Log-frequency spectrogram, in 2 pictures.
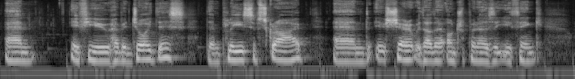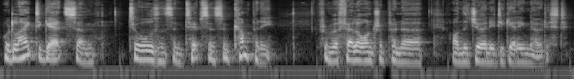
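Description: A man with a husky, slightly breathy voice at an ordinary middle pitch, speaking on his own podcast. He talks in a loose, conversational way, dropping in "uh"s and restarting phrases as he goes. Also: normal speed. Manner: conversational, with frequent fillers and restarts. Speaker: podcast host. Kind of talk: solo podcast monologue.

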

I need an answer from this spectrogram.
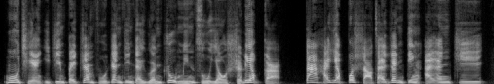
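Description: Brief: chatty co-host, very bright tone, slow and lively. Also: female voice, medium pitch, no echo, studio quality. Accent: Taiwanese Mandarin.

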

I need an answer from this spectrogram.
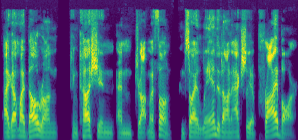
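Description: In clean, dry studio sound, a mid-range male voice talks a little fast. He's an American video journalist being interviewed, spinning informal anecdotes, breaking off mid-thought, and performing other people's lines.

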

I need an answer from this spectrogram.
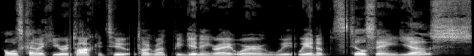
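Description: A man hosts a podcast and thinks aloud in a rambling, halting way. His voice sits at a middling pitch. The recording is dry and close-miked. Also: fairly even intonation, no echo, low-quality recording. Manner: rambling, halting, with many restarts and fillers. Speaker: podcast host. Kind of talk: casual interview talk.

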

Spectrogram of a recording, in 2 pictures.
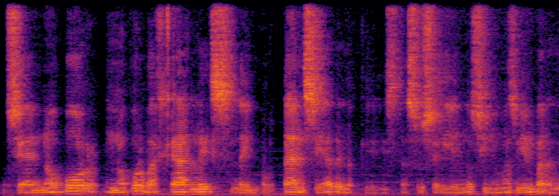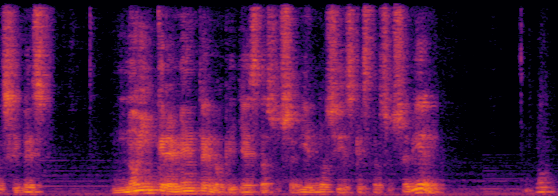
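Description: A man's voice: low voice, moderate pace, a bit bright, distant mic. A man as host, commenting reflectively and backing up his guest in casual conversation. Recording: echoey room, away from the mic, faint music.

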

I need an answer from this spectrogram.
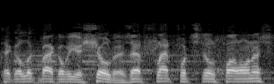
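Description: A man's voice: mid-range voice, fast, lightly acted. An actor playing a jumpy small-time crook in a 1940s radio show, with clipped, slangy tough-guy talk. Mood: nervous. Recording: dull lo-fi 1940s radio recording.

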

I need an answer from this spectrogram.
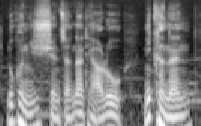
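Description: Middle-aged man, podcast co-host, very low voice, reflective pace. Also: lively intonation, fast. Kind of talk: casual podcast chat.

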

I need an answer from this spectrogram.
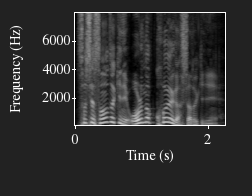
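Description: A man preaching a sermon as pastor, pausing for an interpreter and acting out the voices in his stories. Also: extremely high pitch, wildly swooping pitch, a little mellow.

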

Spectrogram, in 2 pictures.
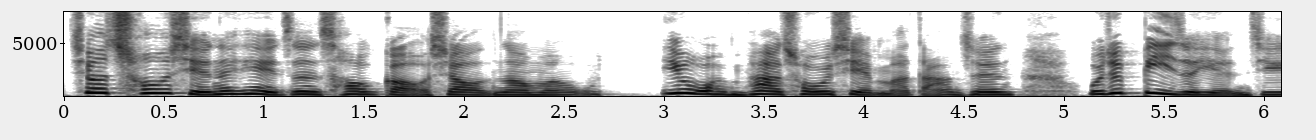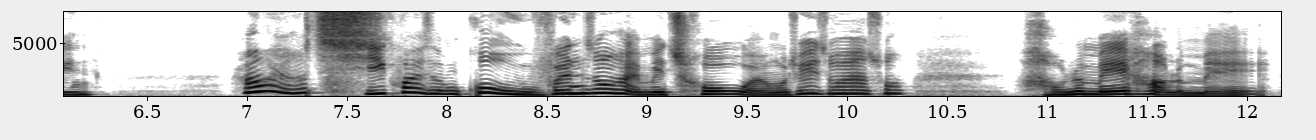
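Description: A woman telling a funny story in casual chat, animated and laughing often, mixing in English words. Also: high voice, a little fast.

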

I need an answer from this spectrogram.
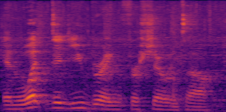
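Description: A man's voice: mid-range voice, expressive, normal speed, mellow. A young man joking and laughing during a party card game with friends. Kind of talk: casual chat. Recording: echoey room with clear music.

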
